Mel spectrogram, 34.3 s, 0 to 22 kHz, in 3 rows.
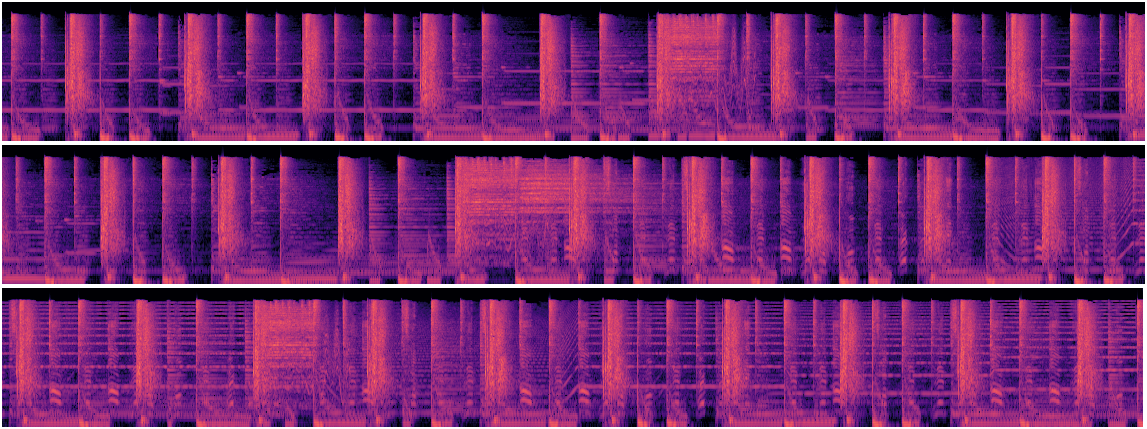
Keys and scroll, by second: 7.3 shift+d, 7.5 y, 9.4 Escape, 10.5 g, 10.7 x, 16.7 ctrl+j, 18.9 g, 21.2 shift+z, 22.6 g, 22.7 z, 26.3 g, 27.9 g, 28.0 z, 29.1 alt+a.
